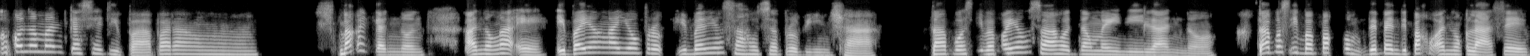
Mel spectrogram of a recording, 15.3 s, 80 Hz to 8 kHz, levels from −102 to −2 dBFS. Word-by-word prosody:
Ako 295 +6 +2
naman 315 -2 0
kasi 235 -2 -3
di 190 -3 -7
ba, 140 -1 0
parang 200 +2 -1 1.4
bakit 370 -1 +2
gano'n, 160 -1 -1 0.4
ano 205 +2 +4
nga 230 0 +5
eh, 155 -2 -1 0.2
iba 200 +4 +5
'yung 270 +1 -1
nga 265 - +4
'yung 255 -1 0
pro 225 -3 -1
'yung 205 +2 -5
iba 220 +2 +1
yung 260 +2 -3
sahod 195 -5 -2
sa 190 0 -2
probinsya, 145 -8 -2 0.6
tapos 205 +1 +1
iba 195 +1 +1
pa 230 +4 0
'yung 275 +3 0
sahod 210 -3 +2
ng 195 0 0
Maynila 160 -5 0
'no, 125 -2 -7 0.4
tapos 295 +2 +2
iba 240 -3 +3
pa 255 +3 +2 0.2
kung 215 -7 -2
depende 215 -2 +3
pa 230 +1 +3
kung - - -7
anong 190 -2 -2
klase, 160 -1 +2
200 Hz, 155 wpm, -23 LUFS, 160-235 Hz, 1.4 s, nga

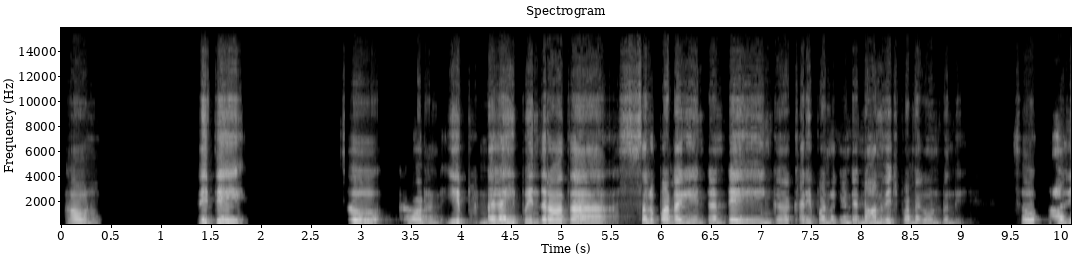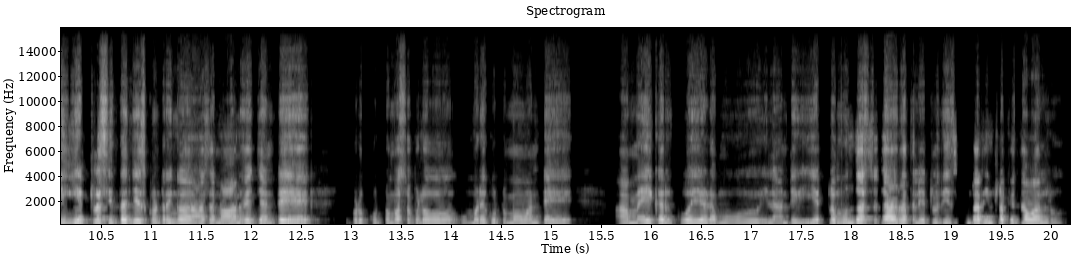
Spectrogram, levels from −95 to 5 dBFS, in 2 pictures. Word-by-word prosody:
అవును. 115 -7 -1 1.1
అయితే 185 +2 +4 1.2
సో, 170 - +2 0.5
అవునండి. 110 -8 -3
ఈ - - +5
పండగైపోయిన 190 - +2
తర్వాత 165 0 +6 0.5
అసలు 185 0 -2
పండగ 175 -1 +5
ఏంటంటే, 150 +2 +1 0.3
ఇంకా 135 -1 -8
కర్రీ 130 +2 -6
పండగ 145 -1 -5
అంటే 145 +4 -4
నాన్ 140 +3 -1
వేజ్ 155 0 -2
పండుగుంటుంది. 115 -5 -8 0.6
సో, - - -9 0.3
అది 160 +6 0 0.2
ఎట్లా 195 +5 +2
సిద్ధం 170 0 +5
చేసుకుంటారు? 155 -3 0
ఇంగా 130 0 +3 0.2
అసలు 145 +2 -5
నాన్ 135 +5 0
వేజ్ 160 0 0
అంటే - - +5 0.6
ఇప్పుడు - - -7
కుటుంబ 145 +1 -9
సభ్యులు 150 0 -4 0.4
ఉమ్మడి 135 +4 -4
కుటుంబమంటే, 135 -4 -6 0.7
ఆ - - -1
మేకను 125 +1 +1
కోయడము 120 -1 0 0.4
ఇలాంటివి 120 +3 -8 0.2
ఎట్లా 165 - -3
ముందస్తు 160 +4 +2
జాగ్రత్తలు 150 -3 +4
ఎట్లా 160 - -11
తీసుకుంటారు 140 -1 -1
ఇంట్లో - - 0
పెద్దవాళ్ళు? 125 -2 +1
145 Hz, 130 wpm, -25 LUFS, 130-160 Hz, 1.2 s, తర్వాత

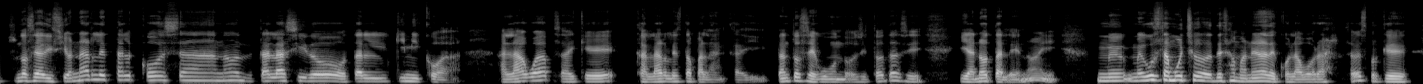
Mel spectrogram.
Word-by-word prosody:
no 165 +2 +1
sé, 165 +1 +4
adicionarle 165 +9 +1
tal 205 -1 -4
cosa, 185 -2 -2
¿no? 180 -4 -5
Tal 160 +2 +2
ácido 155 -3 +2
o 130 - +1
tal 145 0 -1
químico 140 -5 -3
a 105 -2 -11 0.4
al 115 +1 -2
agua, 175 +8 +2
pues 195 - -20
hay 125 -1 -3
que 135 +1 0 0.2
jalarle 135 +3 0
esta 135 0 -3
palanca 110 -3 -7
y 110 - -15
tantos 150 +3 0
segundos 120 -3 -2
y 120 - -11
totas 150 +5 -3
y 130 -1 -5 0.4
y 130 -2 +2
anótale," 120 -4 +2
¿no? 100 +1 -3
Y - - -5 0.4
me 170 +1 +1
me 170 - 0
gusta 200 +1 +6
mucho 190 -4 +4
de 160 - +2
esa 175 +3 -1
manera 150 0 +3
de 130 -2 +3
colaborar. 120 -1 -1
¿Sabes? 185 - -3
Porque 130 -4 +2
150 Hz, 175 wpm, -22 LUFS, 130-175 Hz, 0.4 s, gusta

